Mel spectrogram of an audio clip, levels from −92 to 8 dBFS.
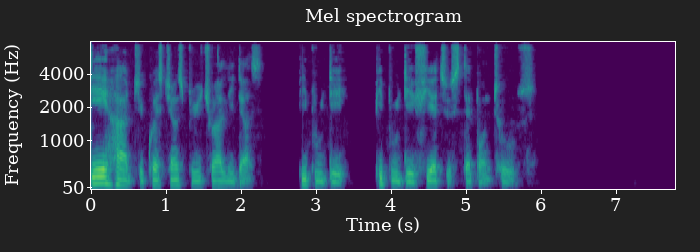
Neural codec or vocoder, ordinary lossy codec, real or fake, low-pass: none; none; real; 7.2 kHz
